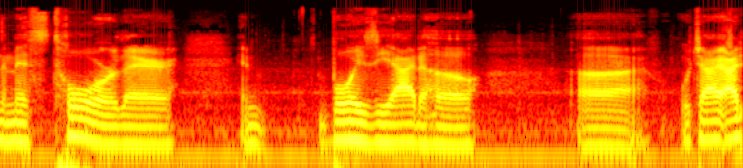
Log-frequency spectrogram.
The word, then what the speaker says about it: Boise: idaho something like that boise boise there we go something like that boise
